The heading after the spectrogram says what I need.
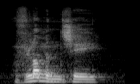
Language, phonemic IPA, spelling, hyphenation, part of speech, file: Dutch, /ˈvlɑ.mə(n)ˌzeː/, vlammenzee, vlam‧men‧zee, noun, Nl-vlammenzee.ogg
- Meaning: inferno, conflagration, sea of fire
